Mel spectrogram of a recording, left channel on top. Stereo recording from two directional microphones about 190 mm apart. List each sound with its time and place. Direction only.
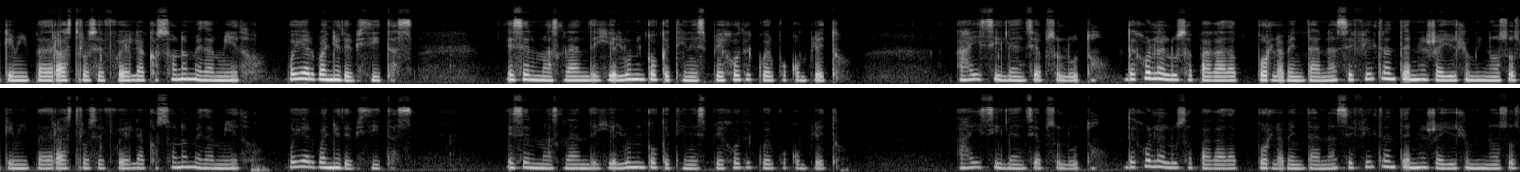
0.0 s speech: 5° left (ahead or behind)
9.6 s speech: 5° left (ahead or behind)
